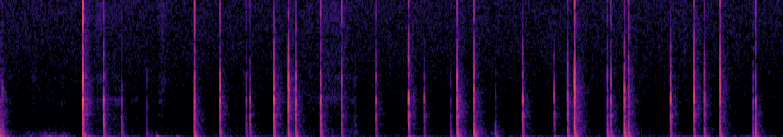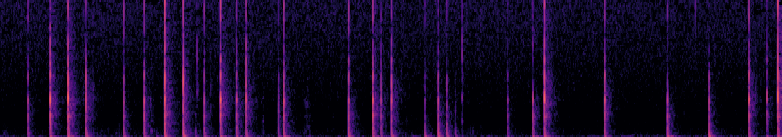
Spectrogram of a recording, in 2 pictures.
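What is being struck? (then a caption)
Cardboard shoe box. Fingertips tap gently and repeatedly on a boot box, producing a steady series of soft, short, dry taps with brief clicky highs over a low thud. The hits are irregular and closely spaced throughout.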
